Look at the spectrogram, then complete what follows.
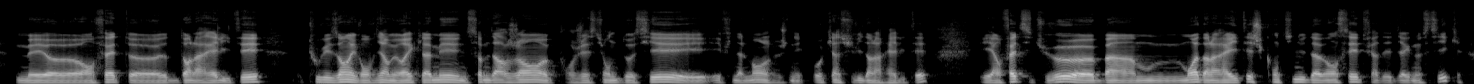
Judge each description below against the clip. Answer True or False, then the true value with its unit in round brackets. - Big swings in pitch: False (2.7 semitones)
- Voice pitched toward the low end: True (95 Hz)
